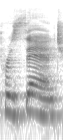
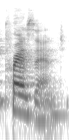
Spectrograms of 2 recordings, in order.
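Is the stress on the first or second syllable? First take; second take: second; first. First: The stress is on the second syllable. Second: The stress is on the first syllable.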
